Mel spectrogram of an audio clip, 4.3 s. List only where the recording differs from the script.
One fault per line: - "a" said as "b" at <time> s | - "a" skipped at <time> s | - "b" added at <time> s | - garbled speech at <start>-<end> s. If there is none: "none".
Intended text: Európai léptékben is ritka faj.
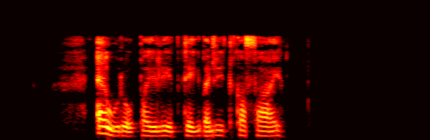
- "is" skipped at 2.1 s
